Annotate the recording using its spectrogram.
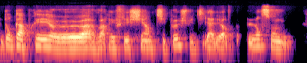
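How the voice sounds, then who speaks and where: This woman has a medium pitch, a dark, mellow tone, a somewhat breathy quality and ordinary pitch variation, all on a very clean recording with a silent background. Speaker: stay-at-home mother, course participant. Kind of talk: testimony. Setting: live video stream.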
